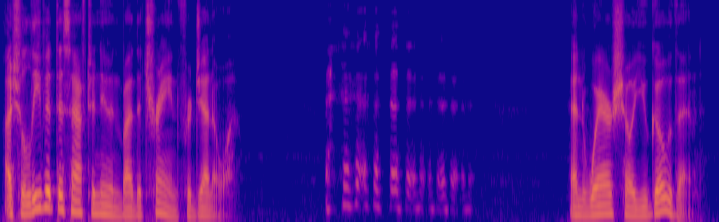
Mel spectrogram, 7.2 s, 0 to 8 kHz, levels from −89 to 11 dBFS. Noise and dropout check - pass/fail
fail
